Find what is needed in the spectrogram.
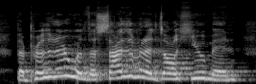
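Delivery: ordinary delivery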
